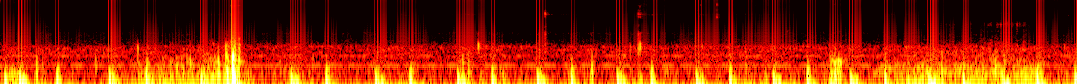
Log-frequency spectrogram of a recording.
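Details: Streamer's own heartbeat picked up by a microphone during an ASMR stream: steady low thumping normal heartbeat at a fairly brisk rate over a faint hum, one louder knock partway through.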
